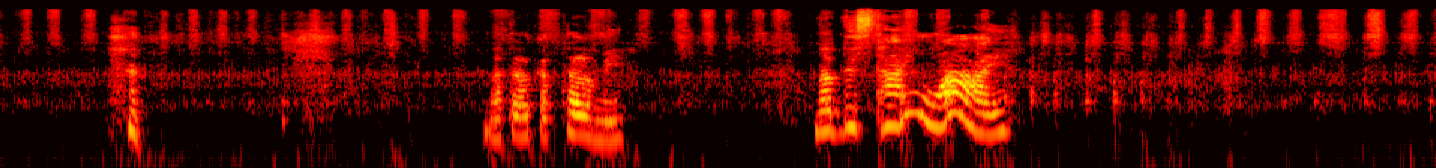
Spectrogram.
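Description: A sponge dabs lightly on paper.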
